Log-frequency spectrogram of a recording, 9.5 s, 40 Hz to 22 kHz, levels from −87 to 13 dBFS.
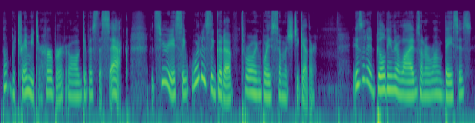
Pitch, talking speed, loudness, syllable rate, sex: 205 Hz, 200 wpm, -18 LUFS, 5.2 syllables/s, female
